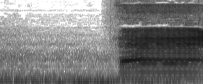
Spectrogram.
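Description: A low boom dies away, and about a second in a quavering, bleat-like cry sounds for about a second.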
